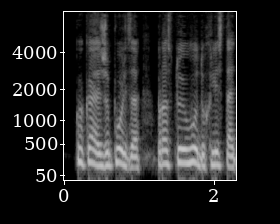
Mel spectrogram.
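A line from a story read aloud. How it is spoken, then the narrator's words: Sullen grumble. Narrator (Russian): угрюмо проворчал Скуперфильд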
